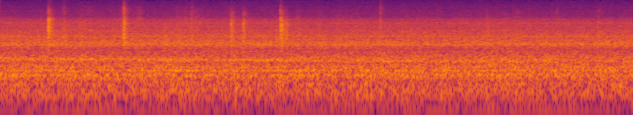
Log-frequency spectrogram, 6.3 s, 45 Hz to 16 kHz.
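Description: Steady hum inside an E4 series Shinkansen motor car at a station platform, with a few short, sharp clicks between about half a second and three seconds in.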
